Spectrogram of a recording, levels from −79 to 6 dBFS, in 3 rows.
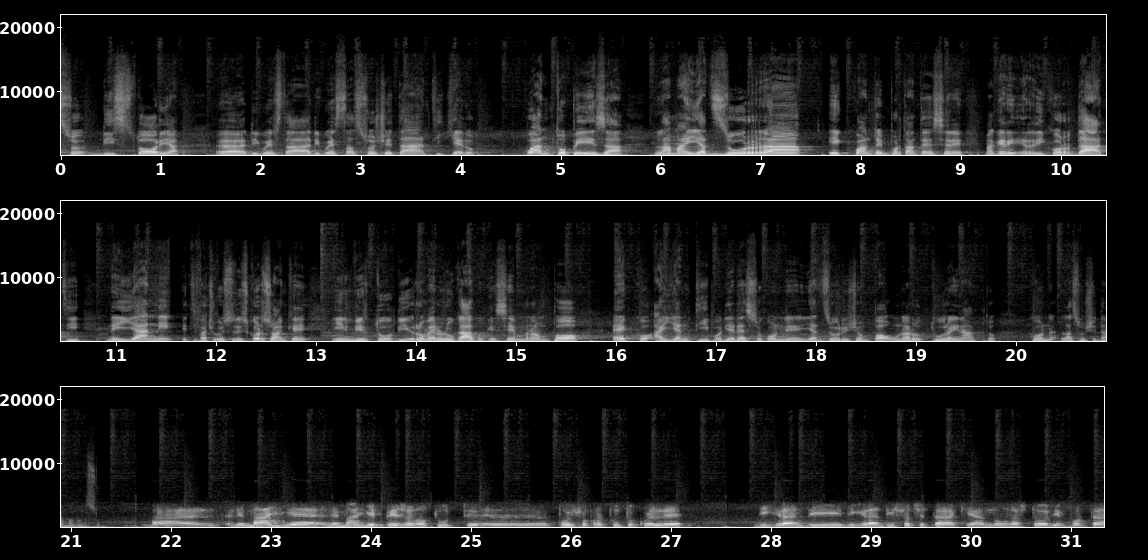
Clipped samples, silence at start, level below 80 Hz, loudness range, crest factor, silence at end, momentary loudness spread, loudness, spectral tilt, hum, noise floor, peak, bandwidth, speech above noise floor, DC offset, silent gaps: under 0.1%; 0 s; -48 dBFS; 7 LU; 20 dB; 0 s; 11 LU; -20 LUFS; -6 dB/octave; none; -47 dBFS; 0 dBFS; 19 kHz; 28 dB; under 0.1%; none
